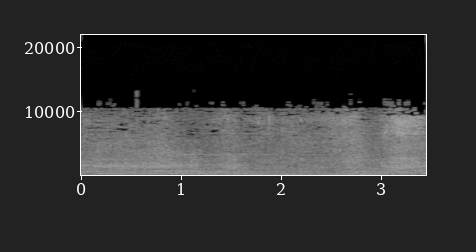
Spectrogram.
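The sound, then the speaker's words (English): Christopher Bell's race car revs and roars continuously while its tires spin in a burnout doing donuts, burning down a used set of Goodyear Eagle tires after his win at New Hampshire for Joe Gibbs Racing; a loud, steady wash of noise with the engine pitch rising and dipping throughout. “As Christopher burns down a used set of Goodyear Eagles.”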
